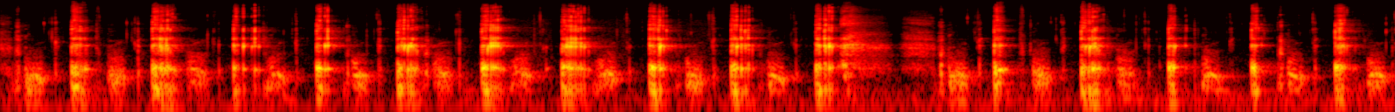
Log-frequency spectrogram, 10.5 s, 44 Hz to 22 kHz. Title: 200 Burps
